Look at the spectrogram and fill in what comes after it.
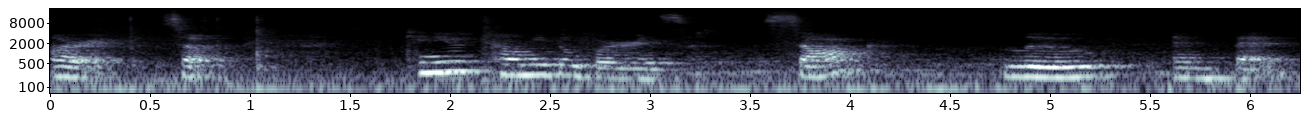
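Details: Adult female speaker (clinician); typical speech.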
